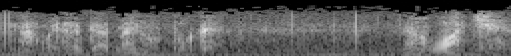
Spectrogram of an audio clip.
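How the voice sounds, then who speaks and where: A man's voice: deep voice, a little fast, natural voice. An actor playing Superman in his guise as Clark Kent, a grown man, in 1940s radio-drama style. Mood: earnest, puzzled. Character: Superman as mild reporter Clark Kent, earnest adult man. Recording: dull old radio broadcast, faint hiss.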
